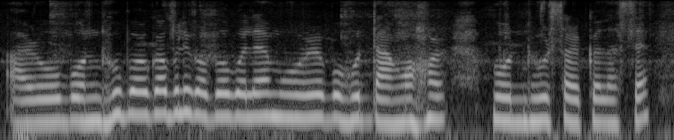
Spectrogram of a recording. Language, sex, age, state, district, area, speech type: Assamese, female, 18-30, Assam, Morigaon, urban, spontaneous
